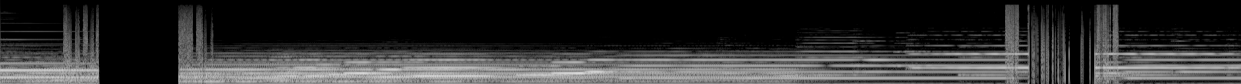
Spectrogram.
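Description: Intermittent contact interrupts the sound twice, from 0.64 to 2.13 s (open for 0.81 s) and from 10.06 to 11.18 s (open for 0.67 s). A loose cable or plug briefly breaks the signal path, so the audio drops to faint hiss with crackle at each edge.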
